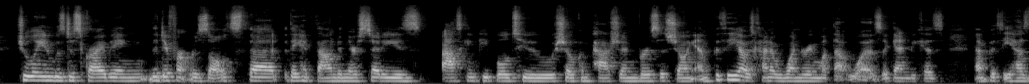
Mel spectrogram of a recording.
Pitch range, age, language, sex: 155-190 Hz, 10-29, English, female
